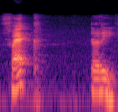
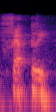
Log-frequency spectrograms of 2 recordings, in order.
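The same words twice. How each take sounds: First: फैक्टरी drawn out syllable by syllable; teacher stretches फैक्टरी slowly so each sound is heard; slow model word. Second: Said in the usual way. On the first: Shown as a demonstration. Teacher showing students how to say it, slowly. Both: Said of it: "ठीक है।".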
